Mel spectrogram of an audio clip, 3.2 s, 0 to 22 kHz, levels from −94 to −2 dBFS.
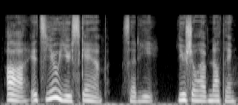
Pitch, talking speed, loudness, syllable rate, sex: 195 Hz, 205 wpm, -17 LUFS, 4.6 syllables/s, female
